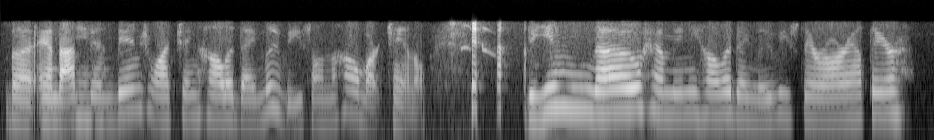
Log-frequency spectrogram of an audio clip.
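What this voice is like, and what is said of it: Sick, under-the-weather voice. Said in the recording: “I'm not sure if you can tell from my voice, but I'm a little bit under the weather tonight. I've been sick for a couple of days”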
